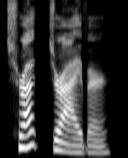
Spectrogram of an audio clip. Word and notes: truck driver: anglais

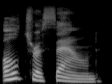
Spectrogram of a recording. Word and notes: ultrasound: anglais

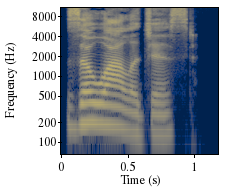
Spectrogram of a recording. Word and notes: zoologist: anglais

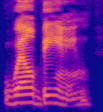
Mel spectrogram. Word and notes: well-being: anglais

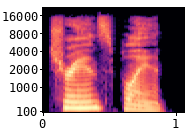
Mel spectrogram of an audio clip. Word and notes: transplant: anglais

